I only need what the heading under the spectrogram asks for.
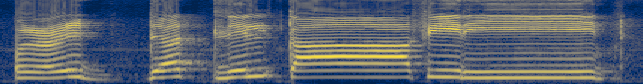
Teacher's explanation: تا ساکن آواز رکے گی، لام ساکن آواز رکے گی، کاف باریک ہے، پڑھا جائے گا، کاف پر کھڑا زبر ہے، ایک الف کے برابر کھینچیں گے۔ را کے نیچے زیر ہے، را باریک پڑھی جائے گی۔ ری پہ یا مدہ اور ایک الف کے برابر کھینچیں گے، پھر مدہ کے بعد سکون عارض ہے تو مد عارض ہوگی۔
